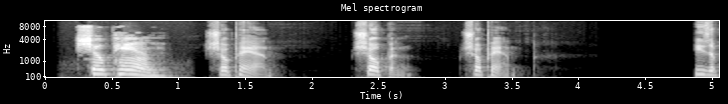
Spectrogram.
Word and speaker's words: Chopin: ] that makes so much more sense Opera shopen is it shopen Chopin's nocturn Opus 9 number two Chopin's second nocturn how to pronounce shopen shopen I'm so smart shopan [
